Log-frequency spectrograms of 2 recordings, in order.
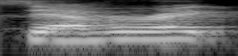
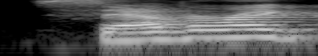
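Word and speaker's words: Tsavorite: This is a 1 and a4 karat savverite garnet.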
